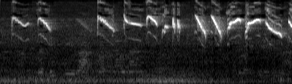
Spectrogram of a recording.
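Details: Oriental white-eye (pleci) in peak form, delivering the 'tembakan' competition song style favoured by contest judges: bright, high, rapidly sweeping whistled notes, descending and looping in a quickening series, over low background rumble.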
